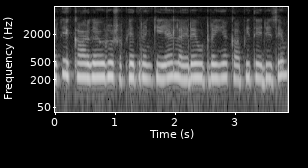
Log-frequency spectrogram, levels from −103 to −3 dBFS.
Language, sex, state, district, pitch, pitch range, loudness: Hindi, female, Andhra Pradesh, Krishna, 225 Hz, 215-230 Hz, -29 LUFS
